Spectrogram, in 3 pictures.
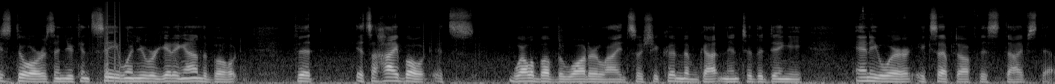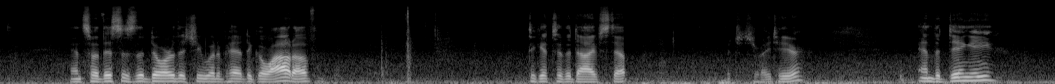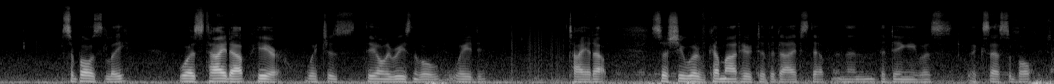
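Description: Bursts of processor overload crackle tear through the sound at 0.89–1.20 s, 4.23–4.88 s and 26.22–26.74 s. These are runs of missed deadlines on buffers of a few milliseconds, each leaving a hard-edged silent gap. They show as clustered silent dropouts in the waveform and dense vertical broadband streaks on a spectrogram.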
